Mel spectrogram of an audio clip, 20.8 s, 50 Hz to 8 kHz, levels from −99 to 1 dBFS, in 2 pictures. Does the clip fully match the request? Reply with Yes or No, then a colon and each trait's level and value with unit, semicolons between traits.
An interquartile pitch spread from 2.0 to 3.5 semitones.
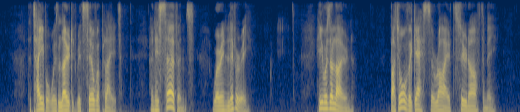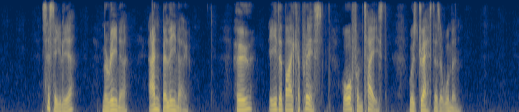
No: wide, 5.4 semitones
